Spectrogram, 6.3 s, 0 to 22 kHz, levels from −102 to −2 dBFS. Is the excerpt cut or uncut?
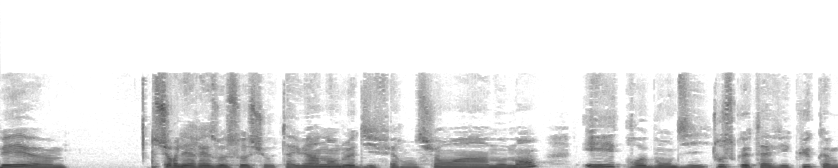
cut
